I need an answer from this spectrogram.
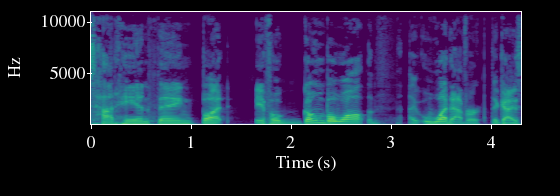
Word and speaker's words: Ogunbowale: Ogunbowale? Ogunbowale, yeah.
